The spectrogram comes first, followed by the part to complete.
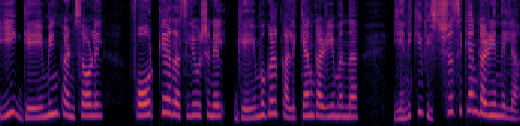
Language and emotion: Malayalam, surprised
